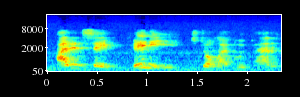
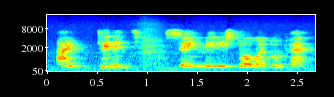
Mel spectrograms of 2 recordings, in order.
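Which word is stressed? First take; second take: Minnie; didn't. First: The stress is on the word Minnie. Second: The stress is on the word didn't. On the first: Someone else stole the pen. "That someone else stole the blue pen" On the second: The speaker strongly denies having said it. "It's strong denial of having saying said it"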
